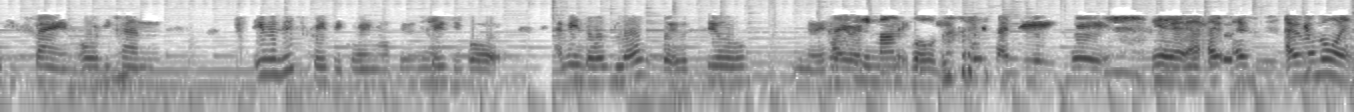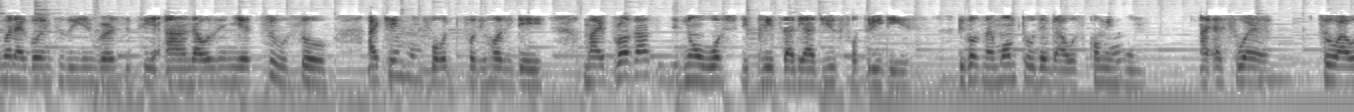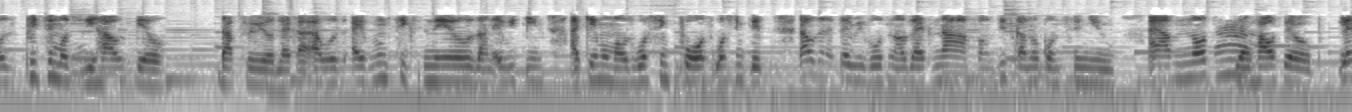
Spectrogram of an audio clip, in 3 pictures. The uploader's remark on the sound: In this episode I did a phone interview.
